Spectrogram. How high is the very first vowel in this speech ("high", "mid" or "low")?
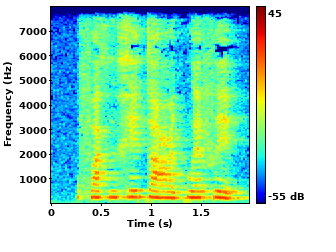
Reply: low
